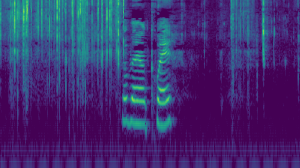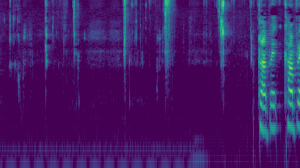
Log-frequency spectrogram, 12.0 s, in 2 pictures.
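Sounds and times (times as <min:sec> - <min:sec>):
chewing candy crunches: 0:00.0 - 0:02.6, 0:03.6 - 0:07.8, 0:08.4 - 0:11.2
low steady hum: 0:00.0 - 0:12.0.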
